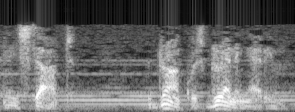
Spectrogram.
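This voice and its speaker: Cynical, world-weary detective narrator, very low register, dull vintage radio sound. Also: male voice, big pitch swings, a little slow, gravelly, full character voice. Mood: tense. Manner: sardonic, terse, world-weary delivery. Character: tough, cynical male private detective narrating his case. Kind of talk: 1940s radio drama, hard-boiled first-person narration. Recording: muffled old radio recording with loud music.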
